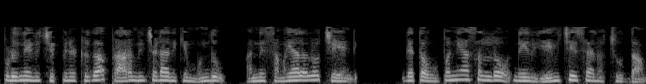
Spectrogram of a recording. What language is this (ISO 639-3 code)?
tel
